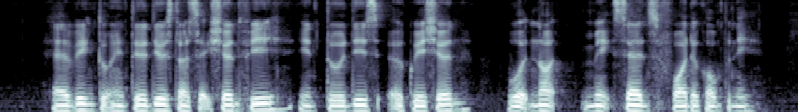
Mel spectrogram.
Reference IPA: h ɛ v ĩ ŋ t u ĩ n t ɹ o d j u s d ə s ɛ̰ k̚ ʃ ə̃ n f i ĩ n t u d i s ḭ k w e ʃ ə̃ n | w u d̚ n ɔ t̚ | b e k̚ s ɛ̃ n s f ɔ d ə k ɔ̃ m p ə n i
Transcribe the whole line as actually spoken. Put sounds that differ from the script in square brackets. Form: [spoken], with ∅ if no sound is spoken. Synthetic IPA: h ɛ v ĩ ŋ t u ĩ n t ɹ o d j u s d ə s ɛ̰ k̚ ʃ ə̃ n f i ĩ n t u d i s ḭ k w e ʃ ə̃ n | w u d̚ n ɔ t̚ | [m] e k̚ s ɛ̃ n s f ɔ d ə k ɔ̃ m p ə n i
